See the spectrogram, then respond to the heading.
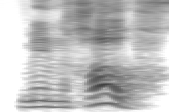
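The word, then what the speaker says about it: خوف: Do you read وَآمَنَهُمْ min khawfin, or do you read وَآمَنَهُمْ min khawf? You should do khawf. So at the end of a phrase in Arabic, you typically don't pronounce the ending. You don't pronounce the ending vowel. So going back to the book, inshallah.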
